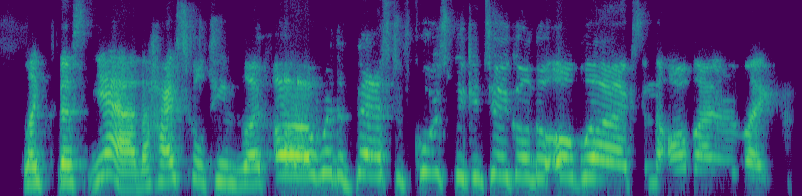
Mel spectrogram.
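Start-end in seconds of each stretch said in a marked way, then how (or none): 2.1-4.8 fake New Jersey accent, pitched up. Comparing a high school team to the All Blacks, the speaker voices the team in a put-on New Jersey accent. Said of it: "did you just do a New Jersey accent?".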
